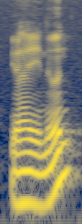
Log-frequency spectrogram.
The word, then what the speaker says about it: 야훼: 야훼는 히브리식으로 그냥 그대로 발음을 한 거고 여호와 이렇게 영어식으로 할 수 있어요.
